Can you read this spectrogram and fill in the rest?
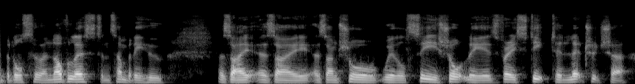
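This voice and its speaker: A man hosting an online interview show, introducing his guest in a measured way with frequent filler sounds. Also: on the low side, dark tone. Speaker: host.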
